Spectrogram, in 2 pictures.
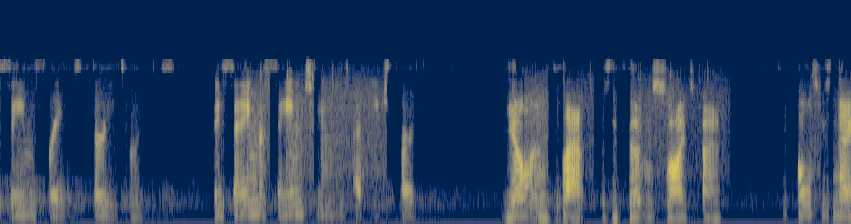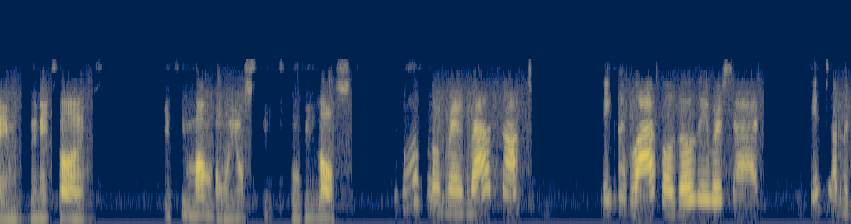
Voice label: Google Pixel Buds Pro Wind microphone sample

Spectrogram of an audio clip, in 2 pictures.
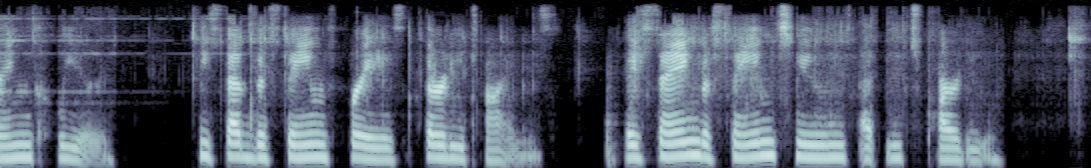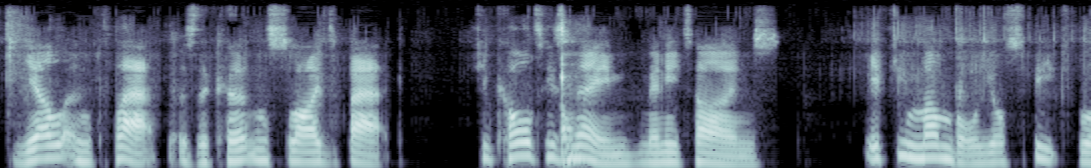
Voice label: Skullcandy Rail ANC Office microphone sample

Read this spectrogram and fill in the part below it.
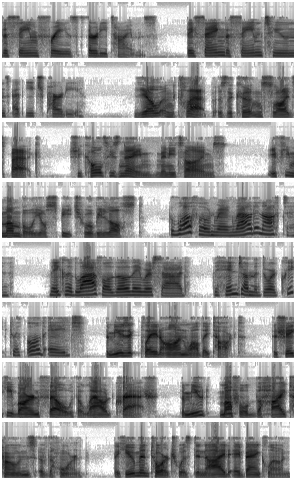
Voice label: Earfun Air Pro 4 Ideal microphone sample

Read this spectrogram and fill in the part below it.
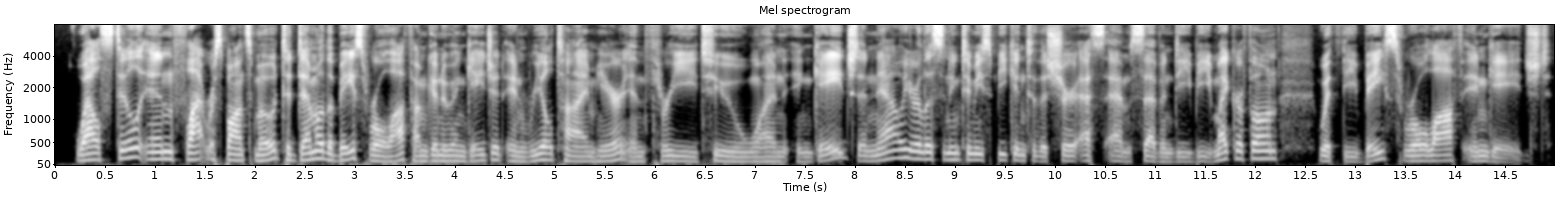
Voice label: SM7dB bass rolloff; shure sm7db

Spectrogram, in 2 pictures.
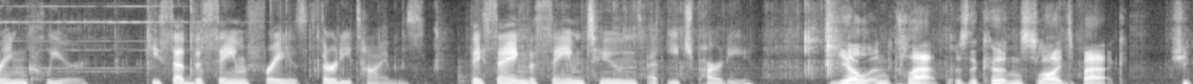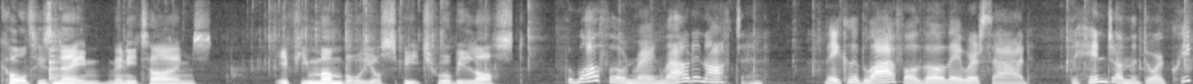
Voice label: Hyper X Cloud Stinger Office microphone sample; hyperx cloud stinger 2

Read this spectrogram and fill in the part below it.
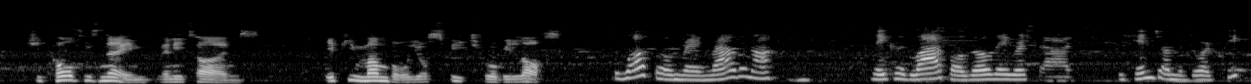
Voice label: JBL Tune 510BT Street microphone sample

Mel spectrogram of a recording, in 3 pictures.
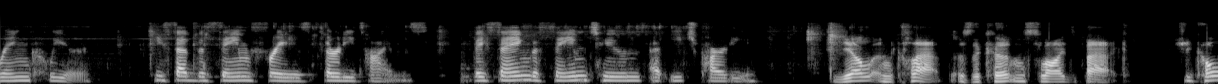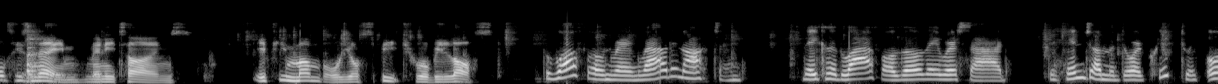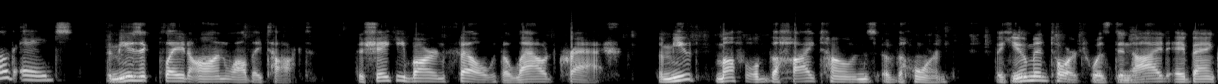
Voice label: Samsung Galaxy Buds FE Office microphone sample

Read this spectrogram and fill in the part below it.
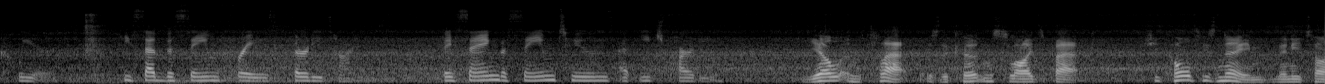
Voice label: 3.5mm Street microphone sample; Beyerdynamic Amiron Wireless

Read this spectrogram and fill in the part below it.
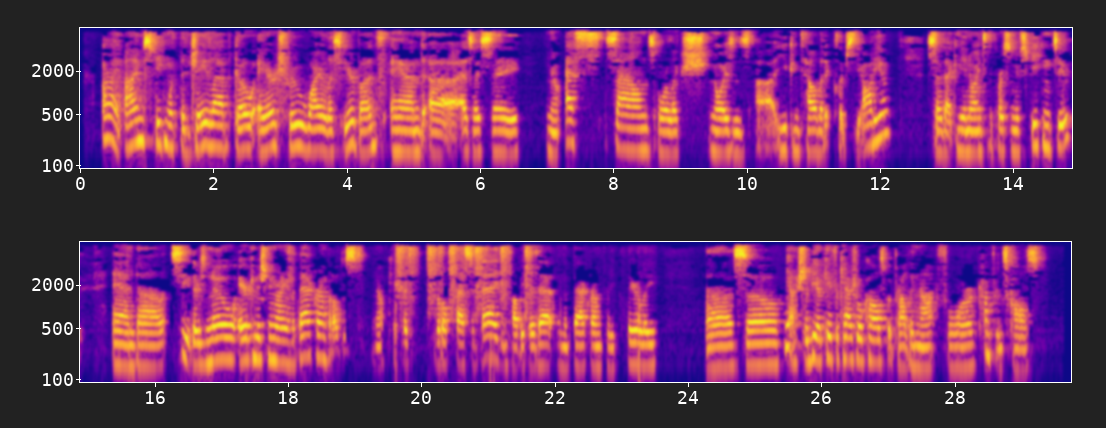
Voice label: JLab Go Air microphone

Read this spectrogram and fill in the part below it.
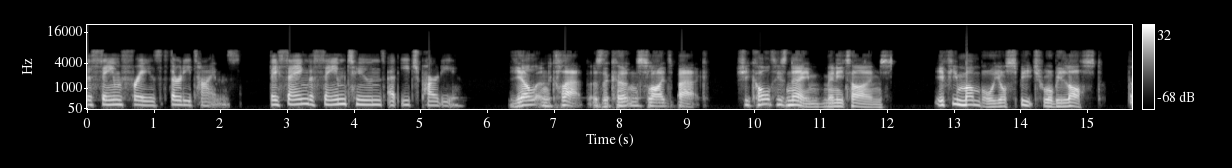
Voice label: ideal microphone sample; Samsung Galaxy Buds FE

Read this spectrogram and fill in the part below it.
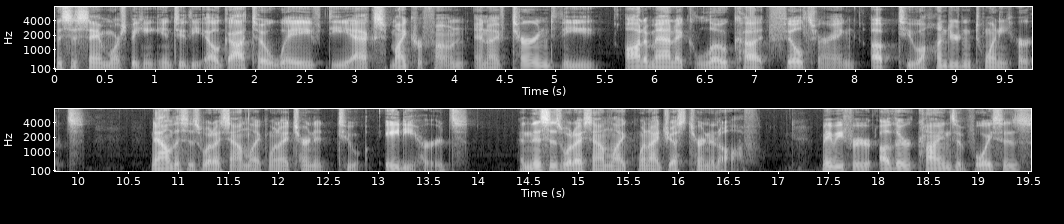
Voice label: Elgato Wave DX lowcut filtering

